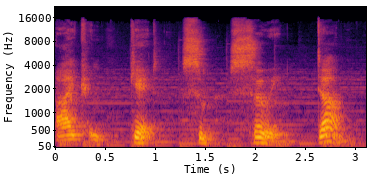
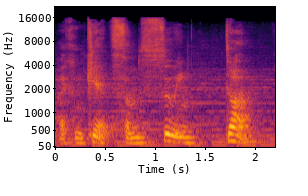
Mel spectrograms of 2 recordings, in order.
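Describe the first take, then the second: First: The S sounds are clear hisses. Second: The S sounds come out lisped, tongue between teeth. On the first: The speaker calls it right. "instead of saying" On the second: The speaker calls it wrong. "they say"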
